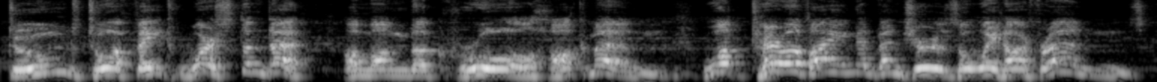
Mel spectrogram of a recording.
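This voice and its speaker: A man's voice: sits high, sing-song, takes it slowly, few pauses, soft background music. A man narrating in the dramatic, theatrical style of a 1930s radio serial announcer. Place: kitchen table at home.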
